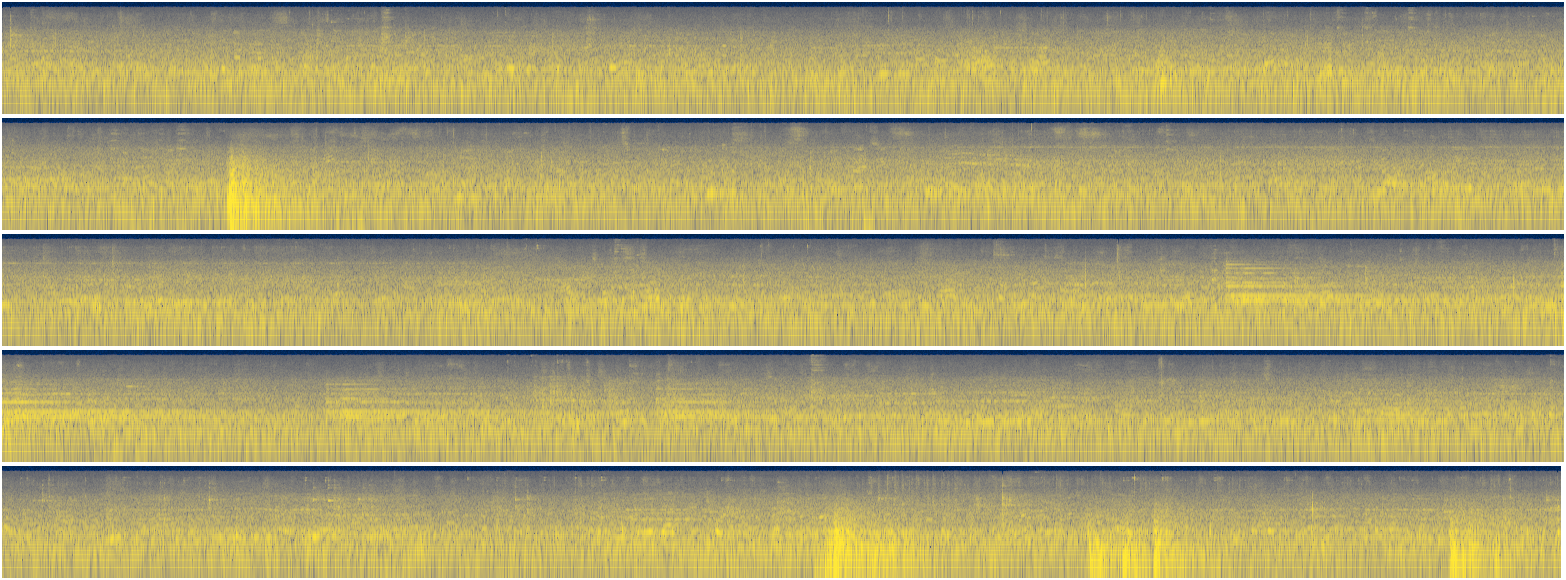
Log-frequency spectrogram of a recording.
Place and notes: stuttgart, kleiner schlossplatz
sunday on the Kleiner Schlossplatz
Stuttgart, Germany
